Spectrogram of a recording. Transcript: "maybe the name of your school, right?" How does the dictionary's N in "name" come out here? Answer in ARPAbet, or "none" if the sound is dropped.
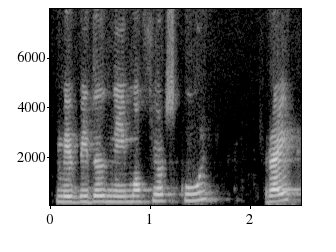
N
